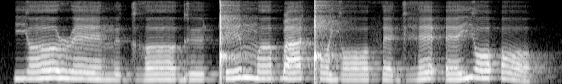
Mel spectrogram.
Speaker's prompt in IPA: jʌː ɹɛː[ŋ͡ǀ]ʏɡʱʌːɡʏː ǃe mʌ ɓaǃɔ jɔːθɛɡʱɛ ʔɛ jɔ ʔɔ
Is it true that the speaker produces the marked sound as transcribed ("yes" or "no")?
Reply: no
